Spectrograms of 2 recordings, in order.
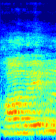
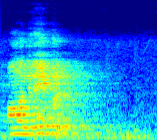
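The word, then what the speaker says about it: honourable: यच, इसको हम हावर नहीं पढ़ते, इसको हम हॉनरेबल नहीं पढ़ते हैं, इसको हम हॉनेस्टी नहीं पढ़ते हैं, इसको पढ़ते हैं आवर। इसका उच्चारण है आवर, आवर। इसका उच्चारण क्या है? ऑनरेबल, ऑनरेबल। और इसका उच्चारण है ऑनेस्टी।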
